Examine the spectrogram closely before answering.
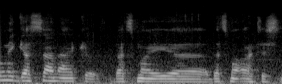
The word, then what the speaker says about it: Gassan Aqel: But yeah, like I removed Al and I trimmed the H from after the G, and so like people can pronounce it easy. Yeah. So it's Gassan Aqel.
